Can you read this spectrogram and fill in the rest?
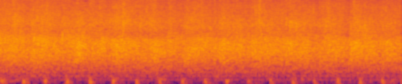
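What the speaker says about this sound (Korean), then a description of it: "우리 하나님 앞에 영광의 박수로, 감사의 박수로 나아갑니다." Worshippers at a Korean Friday late-night church service give a sustained round of applause, an even, fairly distant wash of many hands clapping with no voices over it.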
